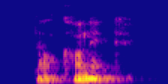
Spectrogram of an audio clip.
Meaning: Of or pertaining to balconies
- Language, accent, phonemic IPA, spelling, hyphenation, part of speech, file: English, Southern England, /ˈbælkənɪk/, balconic, bal‧con‧ic, adjective, LL-Q1860 (eng)-balconic.wav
